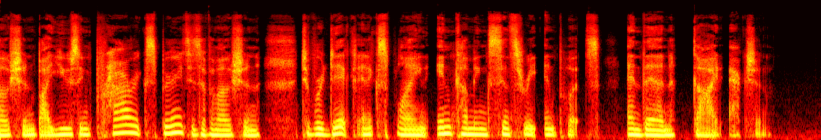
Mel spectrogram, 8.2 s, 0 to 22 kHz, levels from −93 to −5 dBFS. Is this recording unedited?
yes; 0 cuts

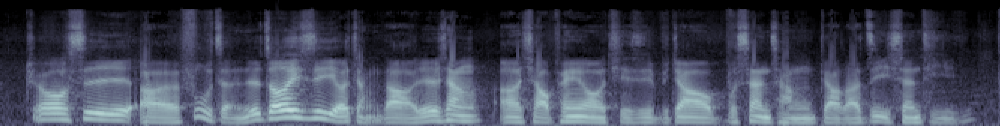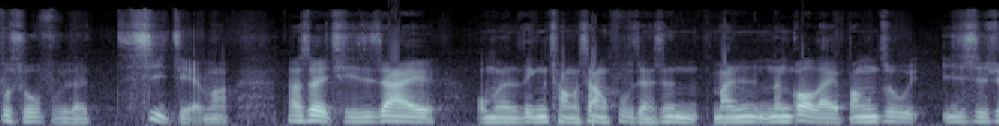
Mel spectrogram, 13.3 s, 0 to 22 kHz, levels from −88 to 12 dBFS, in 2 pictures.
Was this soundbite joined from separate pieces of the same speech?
no; 0 cuts

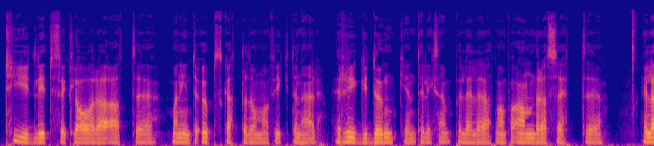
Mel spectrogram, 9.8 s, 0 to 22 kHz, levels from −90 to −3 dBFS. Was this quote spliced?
yes; 1 cut; at 4.9 s

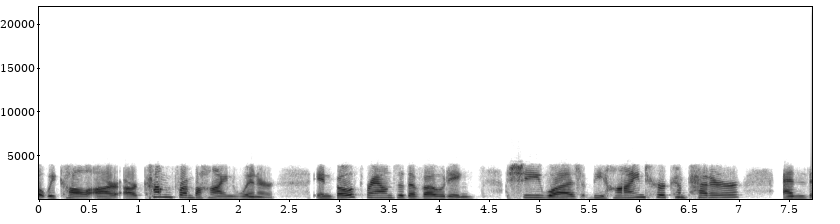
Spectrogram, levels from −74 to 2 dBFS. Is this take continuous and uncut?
yes; 0 cuts

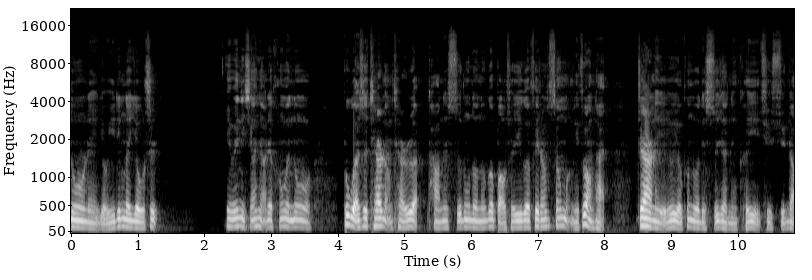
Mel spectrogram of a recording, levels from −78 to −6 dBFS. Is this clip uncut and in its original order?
yes; 0 cuts

